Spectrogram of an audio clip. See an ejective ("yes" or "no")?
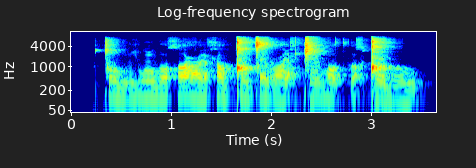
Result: yes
